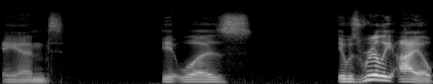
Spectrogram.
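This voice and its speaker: Lively intonation runs through the speech. The man has an American accent. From Iowa. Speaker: improviser and podcast host. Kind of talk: casual interview chat.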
